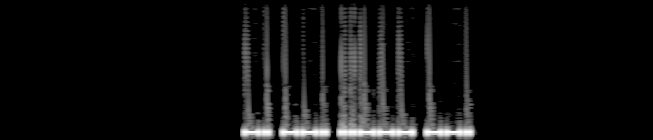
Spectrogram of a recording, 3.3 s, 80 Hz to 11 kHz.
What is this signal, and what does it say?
Morse code, heard as a keyed tone, about 47 wpm, 700 Hz. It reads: NG2G
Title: USA Call Signs - 4 Characters - 3x Character Spacing - 50wpm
